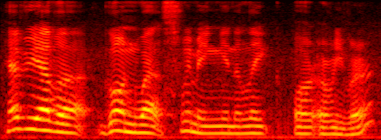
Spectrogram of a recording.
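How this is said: The tune rises at the end like a question.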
